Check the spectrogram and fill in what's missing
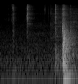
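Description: Scissors snip through crochet yarn up close: a couple of faint metallic clicks followed by one sharper, louder cut near the end in a quiet room.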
